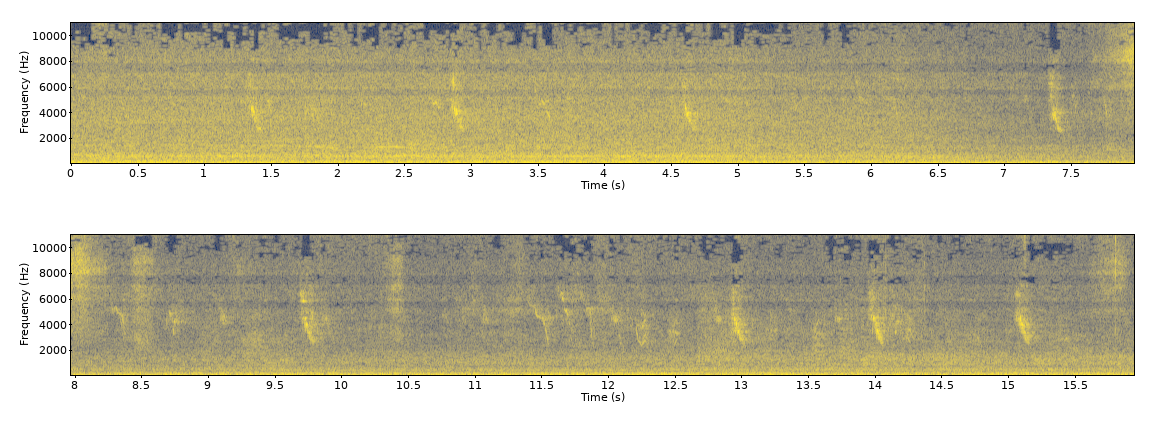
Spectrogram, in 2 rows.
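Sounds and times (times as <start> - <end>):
steady low rumble: 0.0 - 15.9
small birds chirping: 7.3 - 15.9.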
